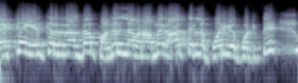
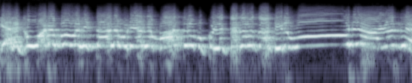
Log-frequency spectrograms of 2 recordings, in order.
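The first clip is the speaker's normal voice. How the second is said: hammed-up crying shout; wailing cry; 11 semitones higher than usual. Retells wailing in pain comically. (அலறி அழும் குரல்)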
